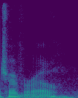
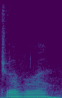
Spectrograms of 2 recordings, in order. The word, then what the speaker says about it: Trevorrow: Colin Trevorrow.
